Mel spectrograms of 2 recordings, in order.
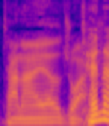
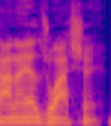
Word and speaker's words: Tanael Joachim: Tanael Joachim. – Tanael? How do you say the last one? – Tanael Joachim. – Joachim? – Yeah, it's a French name.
